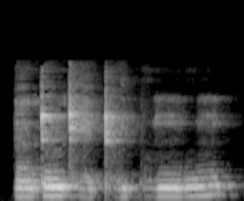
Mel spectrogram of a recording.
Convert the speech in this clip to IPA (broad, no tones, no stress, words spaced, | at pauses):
ãʈũʈʰe̤l ʈʰṳjpṳmːum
